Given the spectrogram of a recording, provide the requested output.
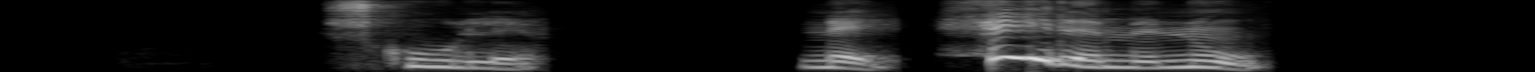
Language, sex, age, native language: Icelandic, male, 10, Icelandic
